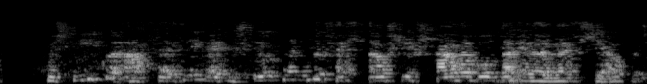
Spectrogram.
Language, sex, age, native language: Icelandic, female, 70-79, Icelandic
